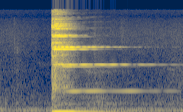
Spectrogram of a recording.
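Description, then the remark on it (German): A single bright clink of glasses touching in a toast, clear, with a clean ringing tone that lingers and slowly fades over a quiet background. “Hi, das war aber ein schönes Pling, oder?”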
